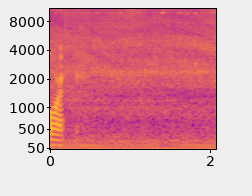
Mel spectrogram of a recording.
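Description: Tractor engine running at idle, a steady low rumble.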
